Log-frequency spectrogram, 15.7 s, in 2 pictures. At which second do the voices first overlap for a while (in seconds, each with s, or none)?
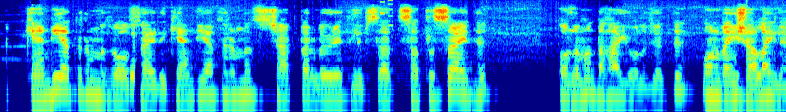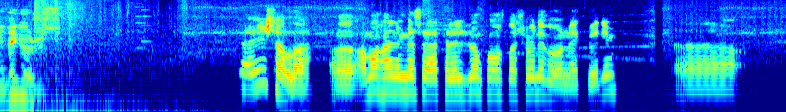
none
